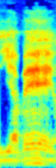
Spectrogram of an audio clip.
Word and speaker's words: Yahweh: four letters IHVH, Yod-Hé-Vav-Hé which, then, we can pronounce it variously, Yahweh or Jehovah.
